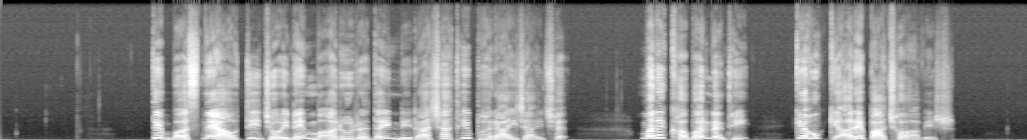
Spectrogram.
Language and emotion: Gujarati, sad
